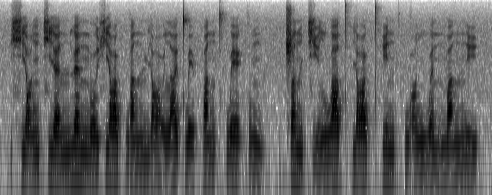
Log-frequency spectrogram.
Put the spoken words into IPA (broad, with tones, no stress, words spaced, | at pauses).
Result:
ɕjɑ˧˥ŋt͡ɕjɛ˧˥nɥɛ˥˩ n̪o˧˥ʊ̯ɕjɑ˥˩ʊ̯pwa˧˥n mjɑ̰˨˩ʊ̯ la˥˩ɪ̯t̪we˩ɪ̯ pa˥nt̪ʰwe˥˧ɪ̯kʊ˥˩ŋ | ʈ͡ʂa˥˩nt͡ɕḭ˨˩ lwä˥˧ t̪ʰjɑ˥˧ʊ̯t̪ʰi˥˩npʰwɑ˧˥ŋ wə̰˨˩nma˧˥nn̪i˥˩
